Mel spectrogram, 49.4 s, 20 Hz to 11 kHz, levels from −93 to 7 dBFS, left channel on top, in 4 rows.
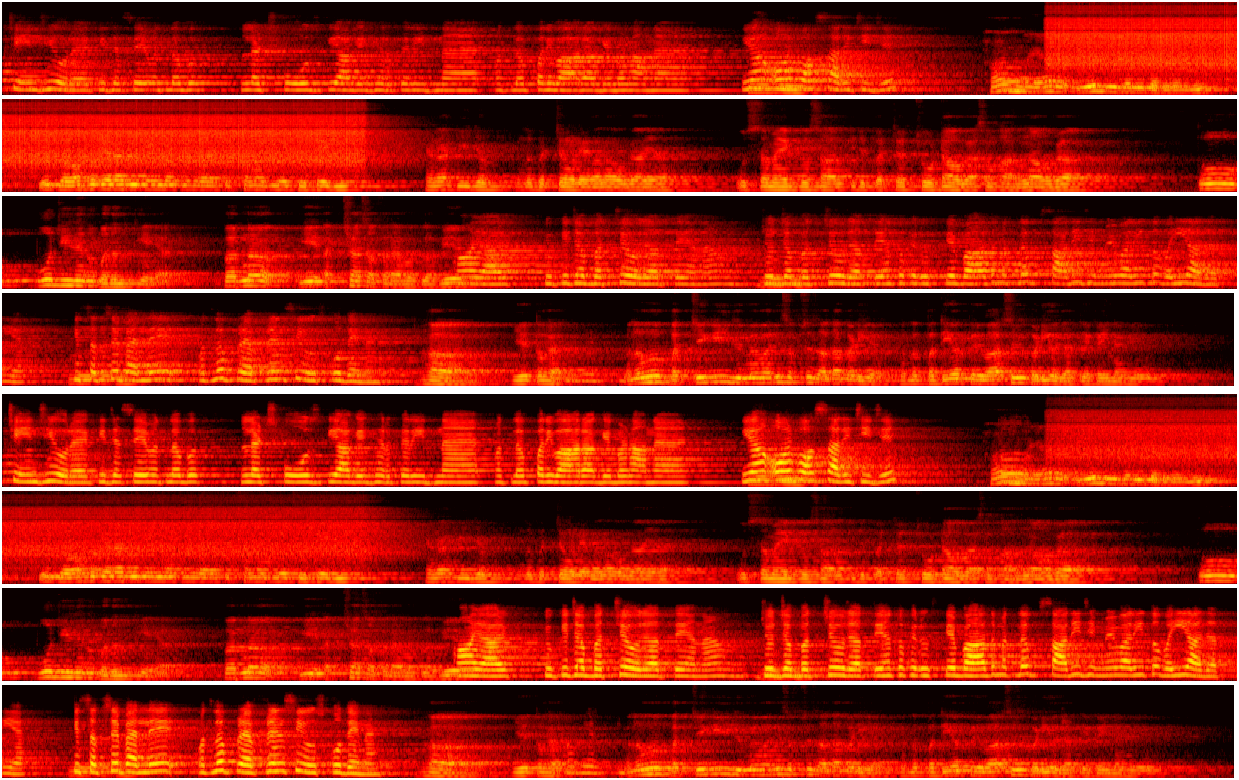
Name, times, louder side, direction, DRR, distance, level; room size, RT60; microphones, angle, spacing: voice 1, 0.0-2.0 2.4-6.9 7.4-9.0 10.0-10.3 29.2-29.8 30.1-37.3 37.8-40.9 42.7-43.3, right 6 dB, 45° right, 11 dB, 0.4 m, -30 dB
voice 2, 7.5-8.0 9.9-12.1 12.7-15.9 16.6-19.1 19.7-23.2 24.3-26.5 26.9-29.4 32.3-32.7 37.7-38.3 41.2-41.9 42.1-42.8 43.3-48.5, left 2 dB, 25° left, 1 dB, 0.6 m, -35 dB
sound 1, 10.4-16.0, left 7 dB, 75° left, 0.8 m, -40 dB
18.5 x 15.5 x 2.9 m, 2.4 s
head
